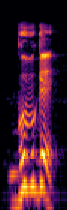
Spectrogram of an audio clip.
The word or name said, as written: gubge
